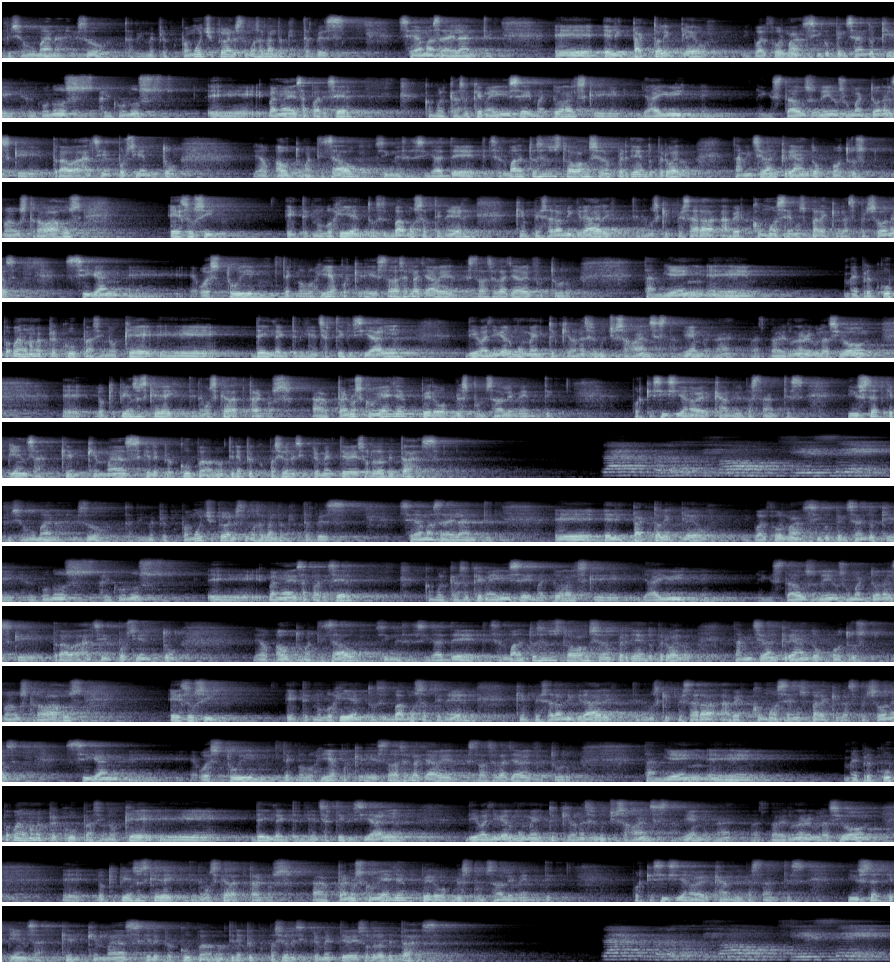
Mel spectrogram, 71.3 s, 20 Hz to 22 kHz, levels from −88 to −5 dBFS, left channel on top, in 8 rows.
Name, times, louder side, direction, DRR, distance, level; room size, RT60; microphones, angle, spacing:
voice 1, 0.0-7.1 7.4-10.6 11.0-26.5 26.7-27.9 28.4-29.0 29.6-43.3 44.1-46.8 47.1-66.8, left 2 dB, 35° left, 6 dB, 1.5 m, -28 dB
voice 2, 68.4-71.2, left 1 dB, 5° left, -9 dB, 7.8 m, -35 dB
25.0 x 20.5 x 9.8 m, 2.1 s
head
